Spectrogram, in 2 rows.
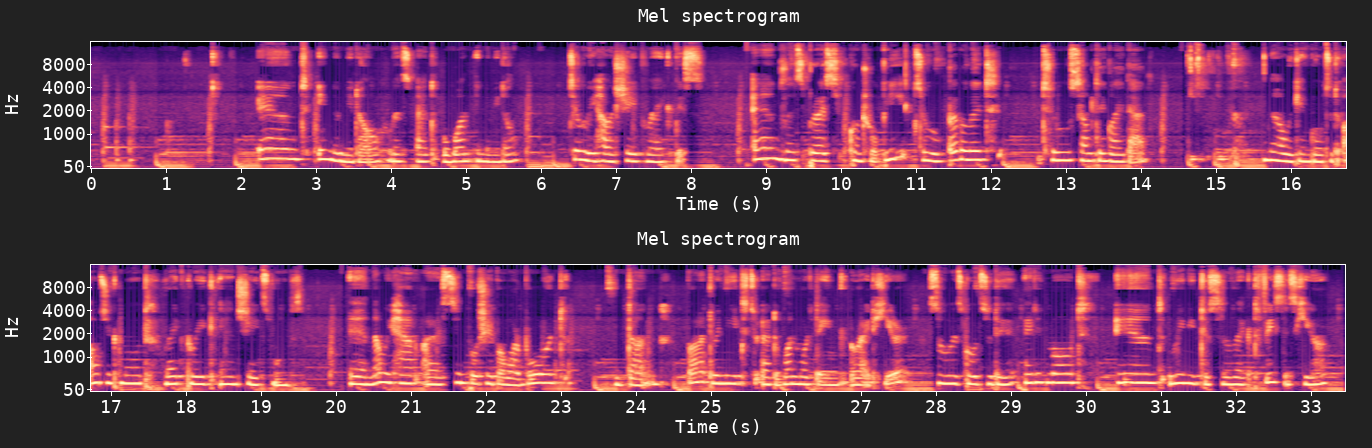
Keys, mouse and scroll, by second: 1.8 click, 2.1 middle click, 2.9 scroll up 1, 3.1 middle click, 5.3 ctrl+r, 6.3 right click, 6.7 middle click, 7.1 scroll up 1, 7.4 middle click, 8.0 middle click, 9.9 scroll down 1, 10.0 ctrl+z, 10.0 middle click, 10.3 ctrl+b, 14.9 click, 15.2-15.6 scroll down 1, 15.6 middle click, 16.5 middle click, 16.9 Tab, 17.5 middle drag, 18.1 right click, 19.9 scroll down 2, 20.2 middle drag, 20.6-21.2 scroll up 4, 21.2 shift+middle drag, 21.5 scroll down 1, 21.8-22.2 middle drag, 22.3 middle drag, 22.6-23.2 middle drag, 23.5-24.4 middle drag, 24.6 middle click, 25.0 middle drag, 25.7 shift+middle click, 29.1-29.5 middle drag, 29.7 middle click, 29.9 Tab, 30.7 middle click, 31.1 scroll up 1, 31.3 shift+middle click, 31.7 middle click.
